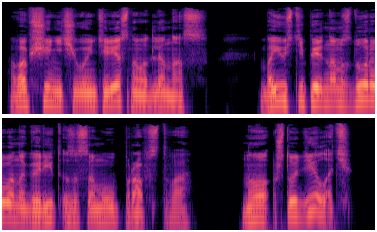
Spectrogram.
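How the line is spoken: Feigned sigh. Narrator (Russian): притворно вздохнул он

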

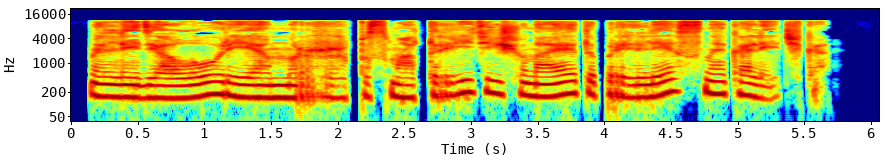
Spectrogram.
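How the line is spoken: Purring. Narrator (Russian): мурлыкнул Тиэль

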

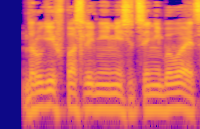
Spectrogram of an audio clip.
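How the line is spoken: Plain. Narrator (Russian): сказал Охман

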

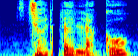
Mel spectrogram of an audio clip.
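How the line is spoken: Stunned stammering. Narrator (Vietnamese): Nhã Kiều trợn mắt ấp úng

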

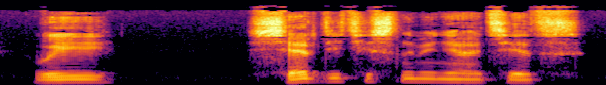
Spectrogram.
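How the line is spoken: Quiet question. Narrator (Russian): тихо спросила

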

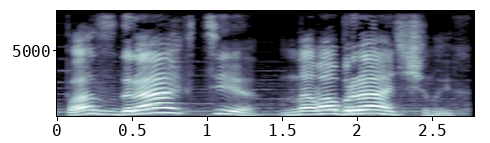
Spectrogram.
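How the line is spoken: Cheerful shout. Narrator (Russian): весело крикнула

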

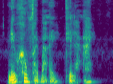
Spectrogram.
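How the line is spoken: Inaudible mutter. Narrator (Vietnamese): Ông Phúc lẩm bẩm trong miệng mà không người nào nghe thấy

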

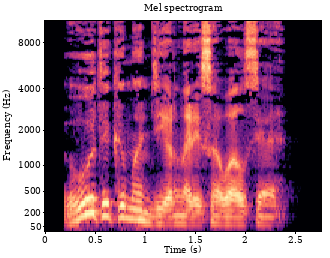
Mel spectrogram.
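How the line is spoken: Snorting. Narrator (Russian): хмыкнул

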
